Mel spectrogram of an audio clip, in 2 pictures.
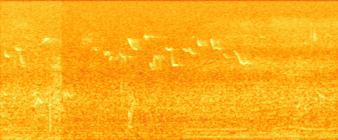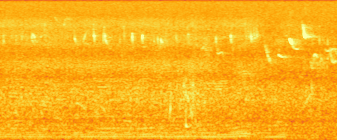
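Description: Faint small birds chirping and twittering in quick short notes, over a low steady hum that comes in about three seconds in and fades near the end.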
